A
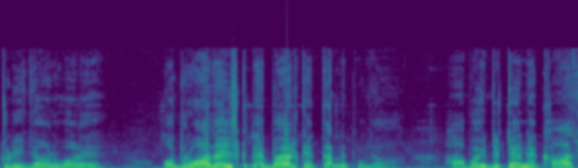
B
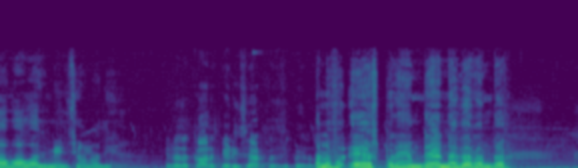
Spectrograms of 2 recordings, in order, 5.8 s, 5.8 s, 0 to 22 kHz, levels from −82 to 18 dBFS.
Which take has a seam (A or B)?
B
